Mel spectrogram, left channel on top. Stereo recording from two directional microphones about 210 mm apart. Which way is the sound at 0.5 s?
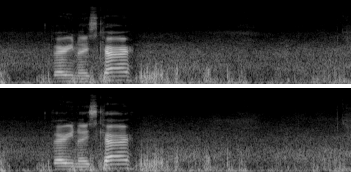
25° right (ahead or behind).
